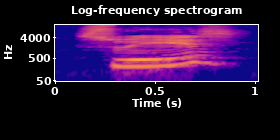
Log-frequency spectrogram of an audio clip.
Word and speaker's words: Suez: Pronunciation Suez Canal.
